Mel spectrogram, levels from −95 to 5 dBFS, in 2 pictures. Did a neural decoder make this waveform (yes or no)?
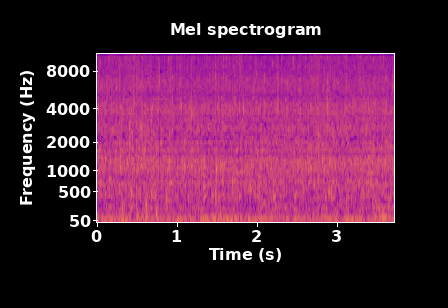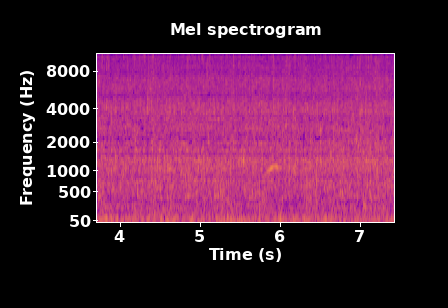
no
